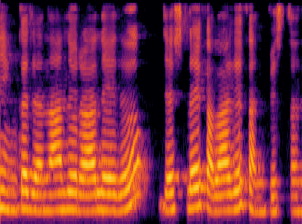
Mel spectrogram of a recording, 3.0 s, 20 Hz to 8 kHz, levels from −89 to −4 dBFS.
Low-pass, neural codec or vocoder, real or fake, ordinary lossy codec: 7.2 kHz; none; real; none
